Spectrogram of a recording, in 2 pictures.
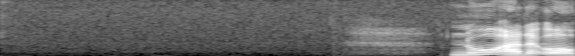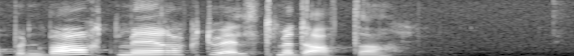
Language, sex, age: Norwegian, female, 27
